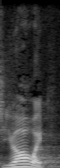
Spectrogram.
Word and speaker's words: Yahweh: is literally the word Yahweh or Jehovah or various other ways have been used for pronouncing it, but it's Yahweh.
